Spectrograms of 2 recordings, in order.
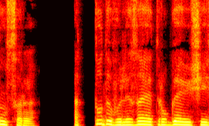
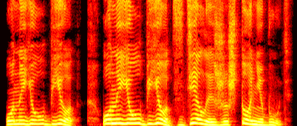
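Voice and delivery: high, loud panicked plea; desperate shout; 4 semitones higher, 6 dB louder than usual. A narrator's reading. Heroine begging Гидеон to stop a killing, desperate shout. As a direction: cry out for him to act. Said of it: "крикнула я Гидеону".

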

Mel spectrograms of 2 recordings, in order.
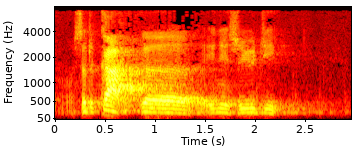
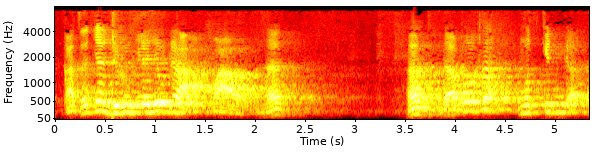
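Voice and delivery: teasing challenge; 8 semitones higher, 5 dB louder than usual. Real, not acted. Teacher teasing student's claim.

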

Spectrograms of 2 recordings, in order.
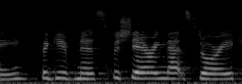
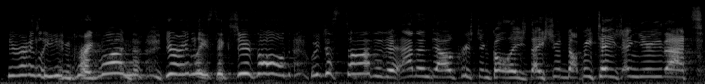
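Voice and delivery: a raised, mildly scandalised protest; shocked mum; 3 semitones higher than usual. Retold or imitated. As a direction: play the mock-horrified parent. Mum's shocked reply to son.

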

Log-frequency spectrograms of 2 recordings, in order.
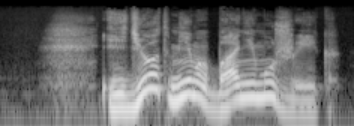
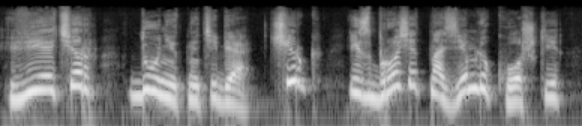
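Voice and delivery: higher sparrow-mum voice; higher chirpy mother; mother explaining; 9 semitones higher than usual. Acted. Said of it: "объяснила мать".

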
